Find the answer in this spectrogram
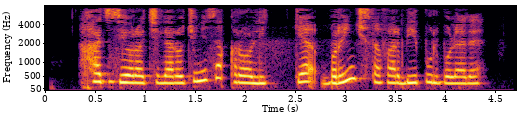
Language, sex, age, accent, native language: Uzbek, female, 18-24, Xorazm, Uzbek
